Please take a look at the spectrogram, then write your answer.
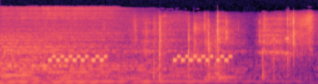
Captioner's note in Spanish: suena el celular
